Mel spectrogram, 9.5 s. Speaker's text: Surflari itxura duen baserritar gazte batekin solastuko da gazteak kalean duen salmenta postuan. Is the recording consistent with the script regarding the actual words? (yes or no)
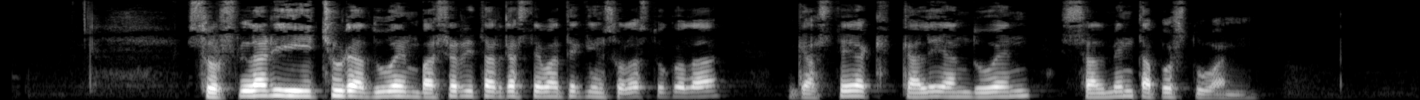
yes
